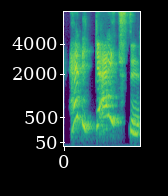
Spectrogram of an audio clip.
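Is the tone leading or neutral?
leading. It is said in a leading, suggestive tone.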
